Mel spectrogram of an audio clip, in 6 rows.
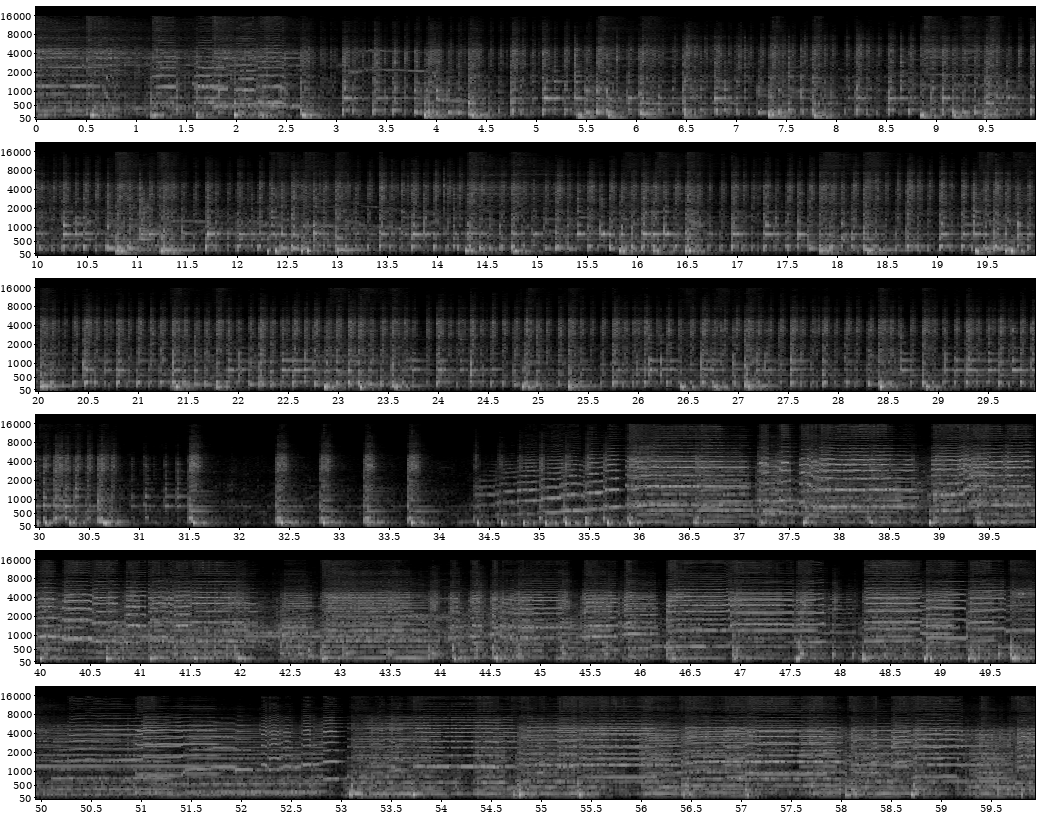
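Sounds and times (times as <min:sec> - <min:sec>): held instrument notes: 0:00.0 - 0:15.6, 0:34.3 - 0:59.9
snare and bass drums: 0:00.0 - 0:59.9.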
